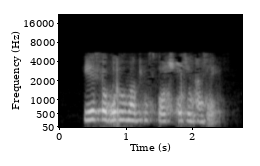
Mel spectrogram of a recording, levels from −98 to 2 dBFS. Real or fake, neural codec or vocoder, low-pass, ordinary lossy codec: fake; codec, 24 kHz, 1.5 kbps, HILCodec; 5.4 kHz; MP3, 24 kbps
